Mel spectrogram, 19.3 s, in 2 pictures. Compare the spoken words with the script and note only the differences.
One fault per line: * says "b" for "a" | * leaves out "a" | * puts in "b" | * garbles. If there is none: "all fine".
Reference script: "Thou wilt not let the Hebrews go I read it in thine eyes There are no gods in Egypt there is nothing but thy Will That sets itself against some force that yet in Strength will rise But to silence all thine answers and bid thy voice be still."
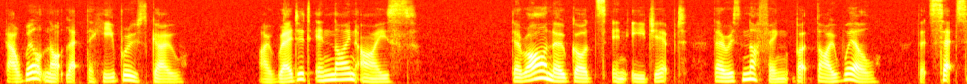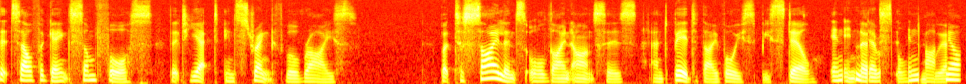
* garbles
